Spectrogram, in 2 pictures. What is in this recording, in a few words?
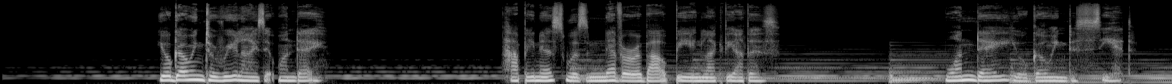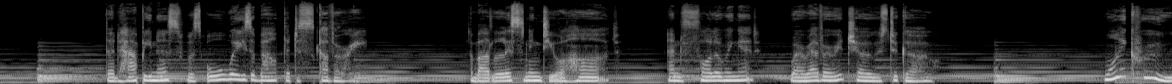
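Ad, female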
